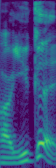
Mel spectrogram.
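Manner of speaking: normal talking voice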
